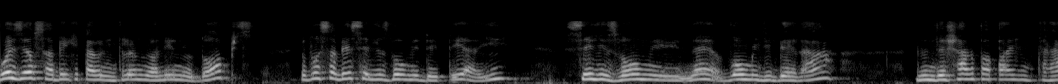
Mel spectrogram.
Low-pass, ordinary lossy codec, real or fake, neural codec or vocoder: none; none; fake; codec, 16 kHz, 4 kbps, FreqCodec, smaller model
